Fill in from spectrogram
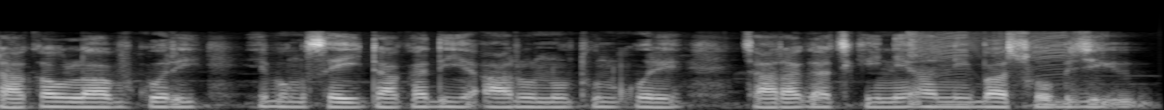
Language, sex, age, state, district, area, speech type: Bengali, male, 18-30, West Bengal, Hooghly, urban, spontaneous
